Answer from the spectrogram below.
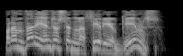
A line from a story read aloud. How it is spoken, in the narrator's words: said the dwarf cheerfully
